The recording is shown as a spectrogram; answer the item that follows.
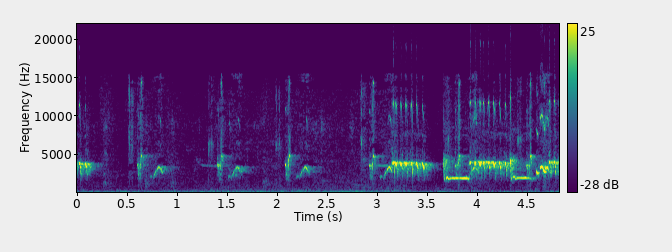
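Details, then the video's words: Noisy prinia, lure sound: several quiet slurred whistles and soft chips for three seconds, then loud rasping trilled bursts with a short lower whistled note between them. "Prenjak Ribut Terbaru 2021 | Suara Jernih Audio Keras."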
